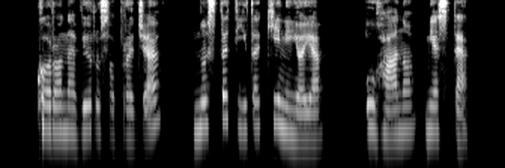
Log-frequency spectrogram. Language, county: Lithuanian, Utena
